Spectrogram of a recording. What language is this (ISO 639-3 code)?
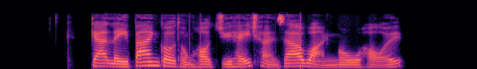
yue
